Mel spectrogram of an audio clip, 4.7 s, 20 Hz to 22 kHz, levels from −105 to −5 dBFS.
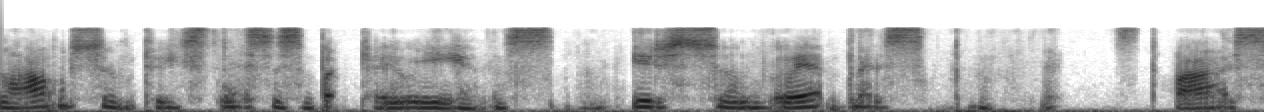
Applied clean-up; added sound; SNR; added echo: neural diffusion model UNIVERSE++.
